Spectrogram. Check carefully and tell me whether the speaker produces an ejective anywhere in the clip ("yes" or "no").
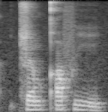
yes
